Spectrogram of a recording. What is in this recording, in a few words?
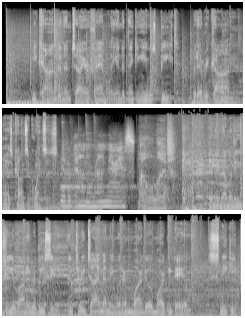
promo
